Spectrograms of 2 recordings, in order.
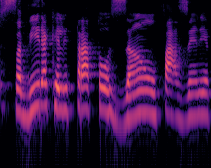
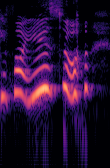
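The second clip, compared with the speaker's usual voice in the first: shrill, very high, booming, drawn-out, full-volume shout; 11 semitones higher, 12 dB louder than usual. Retelling how the daughter yelled from upstairs: imitating a daughter shouting. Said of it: "minha filha gritou lá de cima".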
